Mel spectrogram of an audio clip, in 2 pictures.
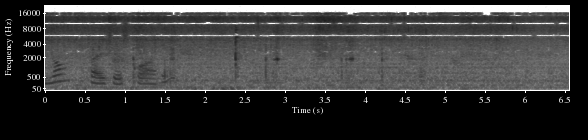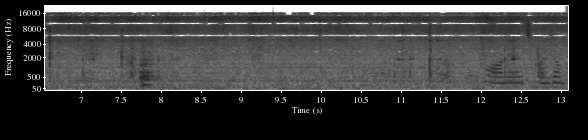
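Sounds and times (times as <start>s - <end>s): vegetables sizzling in hot oil: 0.0s - 13.0s
spoon knocking pan: 6.6s - 8.2s, 10.9s - 11.7s.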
